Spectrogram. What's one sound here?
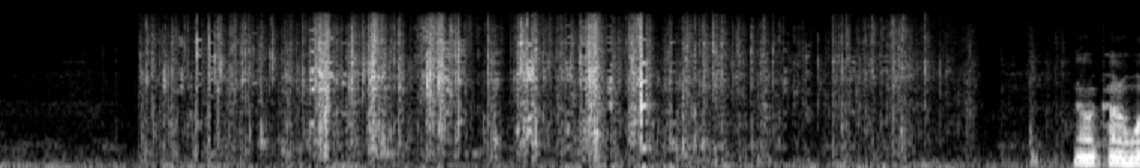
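Foil wrapping crinkles and rustles in hands.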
